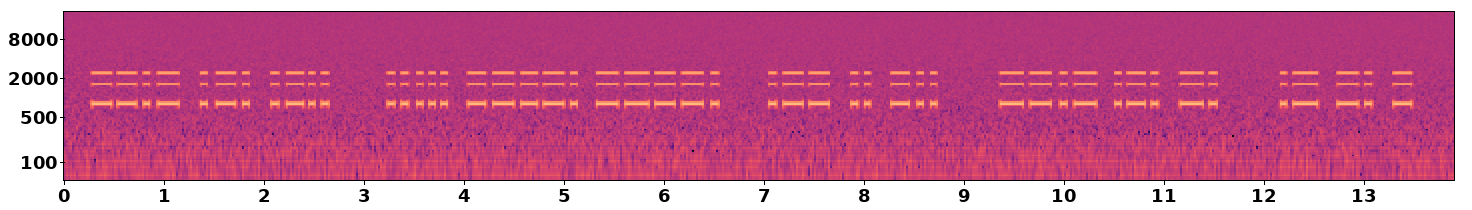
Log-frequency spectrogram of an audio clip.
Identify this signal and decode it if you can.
Morse code, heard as a keyed tone, hand-sent with a straight key, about 18 wpm, 820 Hz. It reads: QRL 599 WID QRN ANT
